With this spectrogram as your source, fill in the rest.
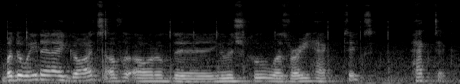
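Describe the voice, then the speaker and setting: A man with a Brazilian accent speaks at a moderate pace and ordinary pitch variation, with audible room echo. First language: Portuguese. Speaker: vlogger. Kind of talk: casual monologue. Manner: halting, with repetitions.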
